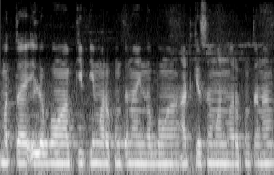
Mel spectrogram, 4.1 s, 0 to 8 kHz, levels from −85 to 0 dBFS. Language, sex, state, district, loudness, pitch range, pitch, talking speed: Kannada, male, Karnataka, Belgaum, -15 LUFS, 135-140 Hz, 135 Hz, 145 wpm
